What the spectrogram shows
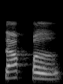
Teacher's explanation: تا کو جب آپ قاف سے ملائیں گے تو یہاں پر قلقلہ ہوگا، ٹھیک ہے. تق آواز لوٹ کر واپس آنی چاہیے.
